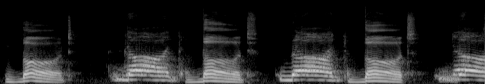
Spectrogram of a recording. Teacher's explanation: either both edges or one side of the tongue touches the premolar and molars. Okay, so most particularly the left side, you let it touch the premolar and molars.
